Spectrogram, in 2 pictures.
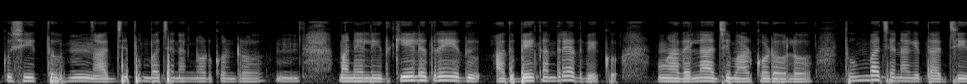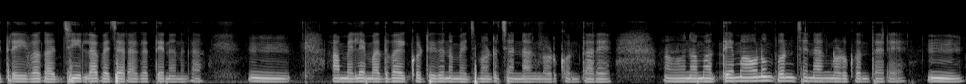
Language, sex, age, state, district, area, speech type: Kannada, female, 45-60, Karnataka, Bangalore Rural, rural, spontaneous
